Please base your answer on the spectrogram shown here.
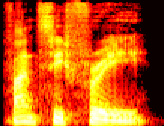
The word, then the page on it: fancy free: British English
